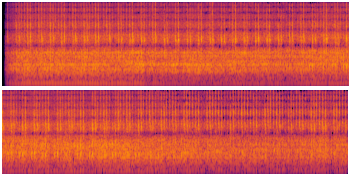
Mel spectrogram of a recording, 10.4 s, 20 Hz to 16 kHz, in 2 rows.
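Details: 2012 Chevy Cruze petrol engine idling with a fast, crisp ticking from bad hydraulic lash adjusters (lifters), not injectors.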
